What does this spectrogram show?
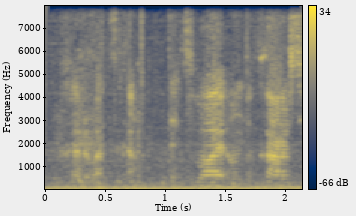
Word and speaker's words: Hrvatska: And Zagreb is the capital city of the Republic of Croatia, but we pronounce Hrvatska. In our language we said Hrvatska.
